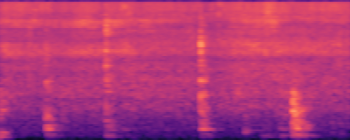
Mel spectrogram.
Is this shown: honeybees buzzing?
no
